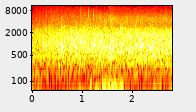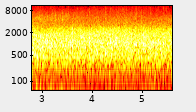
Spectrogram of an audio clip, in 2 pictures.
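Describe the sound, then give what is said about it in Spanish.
Sustained applause from an audience, a dense, steady patter of many hands clapping at an even loudness for several seconds, with no voices standing out. “Los nombres son cambiados, pero por favor denle un aplauso a María Clara.”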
